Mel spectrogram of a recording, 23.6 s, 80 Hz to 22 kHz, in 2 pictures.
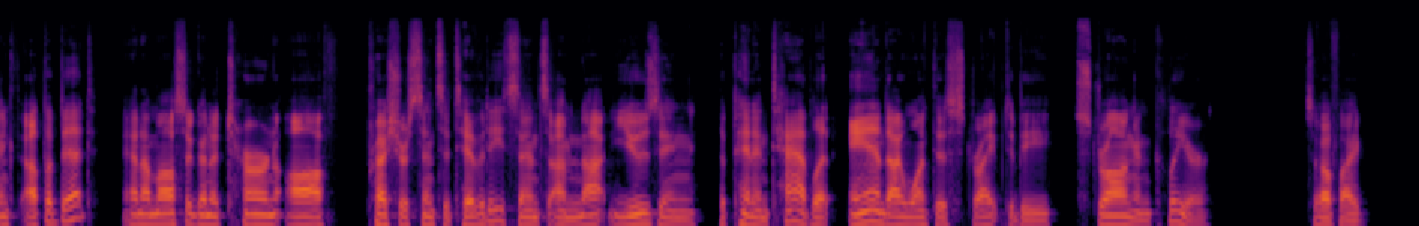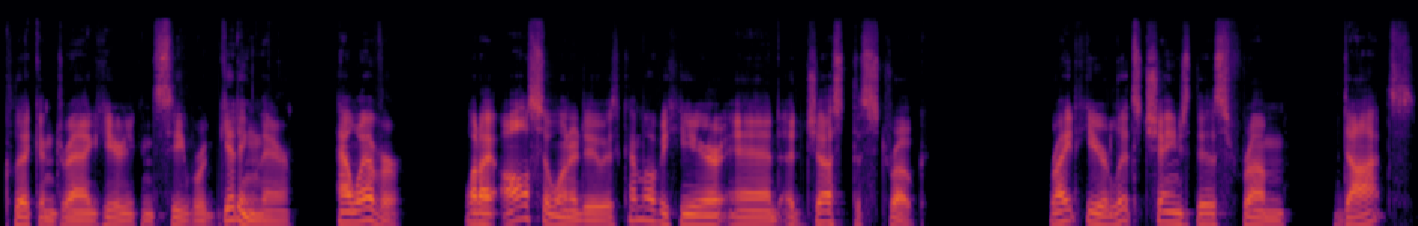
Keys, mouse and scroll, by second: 0.4 click, 3.8 click, 10.8 click, 14.0 ctrl+z, 16.5 middle click, 19.8 click.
